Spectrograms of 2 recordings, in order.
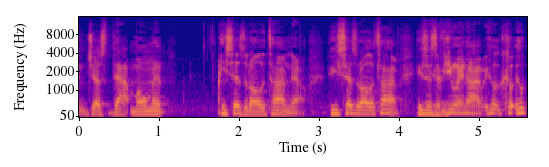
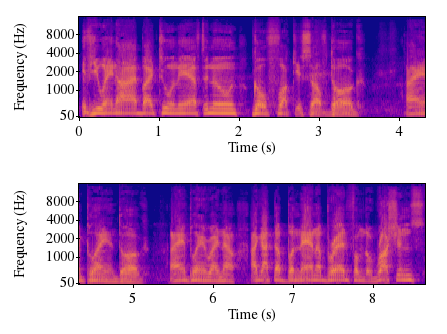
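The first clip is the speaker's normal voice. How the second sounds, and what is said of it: Impersonation of a friend's voice. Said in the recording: “your ideas and impersonation”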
